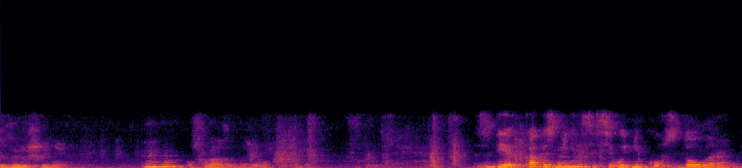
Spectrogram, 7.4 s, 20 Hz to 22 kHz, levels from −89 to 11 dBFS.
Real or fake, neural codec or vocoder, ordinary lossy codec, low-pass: real; none; Opus, 32 kbps; 7.2 kHz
